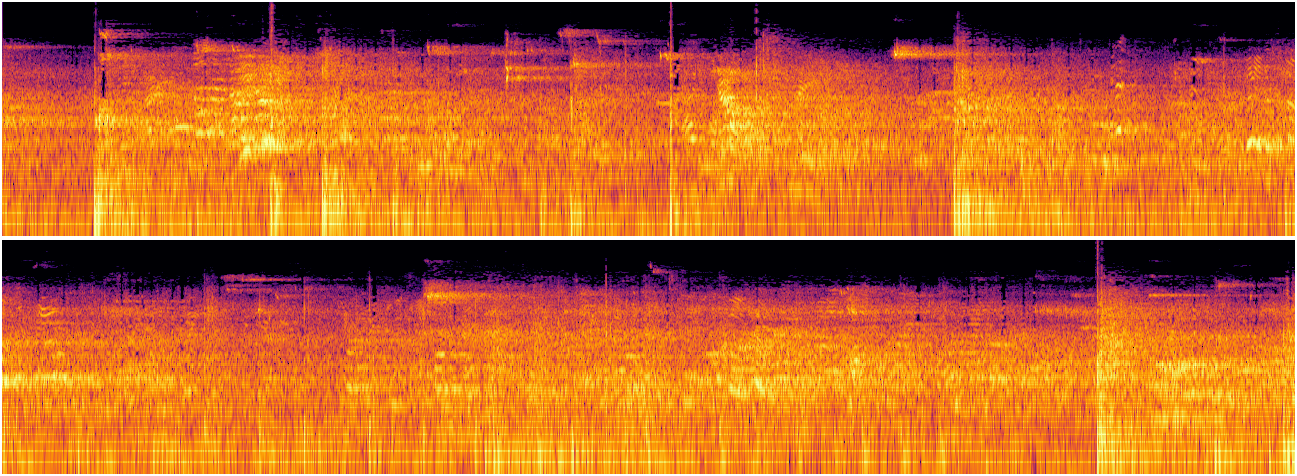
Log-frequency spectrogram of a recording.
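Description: Adult players call out and talk in an echoing hall.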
